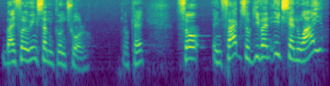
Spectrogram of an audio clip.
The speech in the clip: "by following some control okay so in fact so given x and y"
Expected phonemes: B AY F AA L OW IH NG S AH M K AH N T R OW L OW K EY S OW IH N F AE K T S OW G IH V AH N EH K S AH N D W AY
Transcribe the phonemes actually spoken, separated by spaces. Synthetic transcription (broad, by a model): B AY F AA L OW IH NG S AH M K AH N T R OW L OW K EY S OW IH N F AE K T S OW G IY V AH N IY K S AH N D W AY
